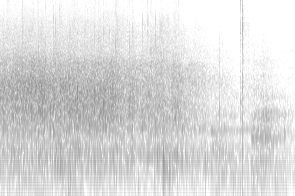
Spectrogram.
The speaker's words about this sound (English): Let's give Bishop Graham a round of applause as he comes to take stage. Thank you.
